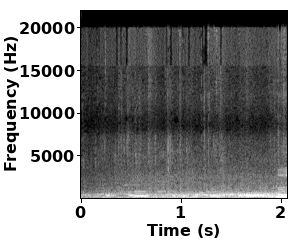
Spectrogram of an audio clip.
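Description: Low, throaty cooing from pigeons kept by a breeder rolls on in short overlapping phrases, close and steady, with a voice faintly present.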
